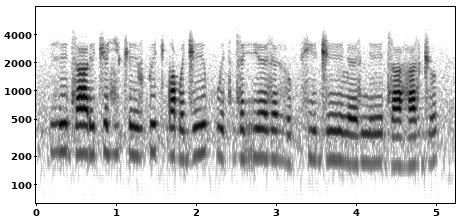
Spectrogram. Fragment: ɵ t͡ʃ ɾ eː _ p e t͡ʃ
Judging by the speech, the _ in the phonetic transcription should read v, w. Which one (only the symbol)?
v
